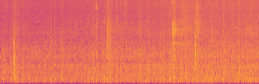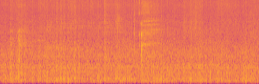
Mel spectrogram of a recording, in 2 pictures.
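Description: Steady low rumble of room noise, slowly growing louder, with a few faint sharp clicks scattered through it.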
